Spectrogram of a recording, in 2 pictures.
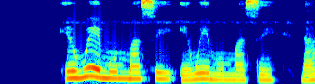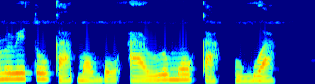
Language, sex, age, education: Igbo, female, 30-45, tertiary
